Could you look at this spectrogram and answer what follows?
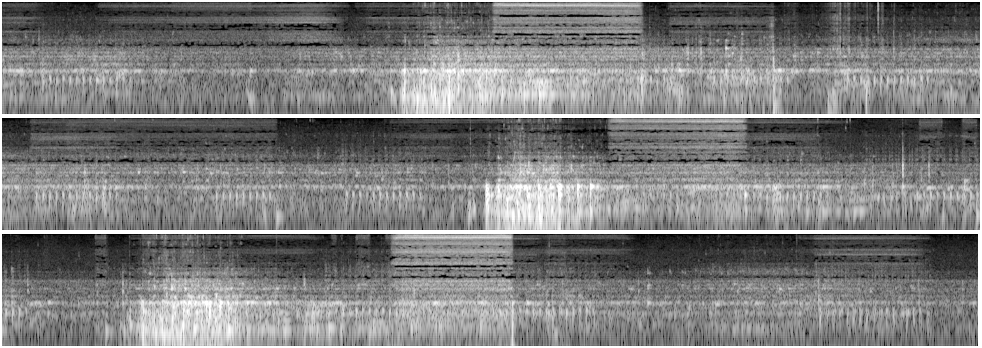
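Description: Scuba regulator breathing underwater: about three slow breath cycles, each a burst of rumbling exhaled bubbles and a separate hiss of inhalation through the regulator.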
